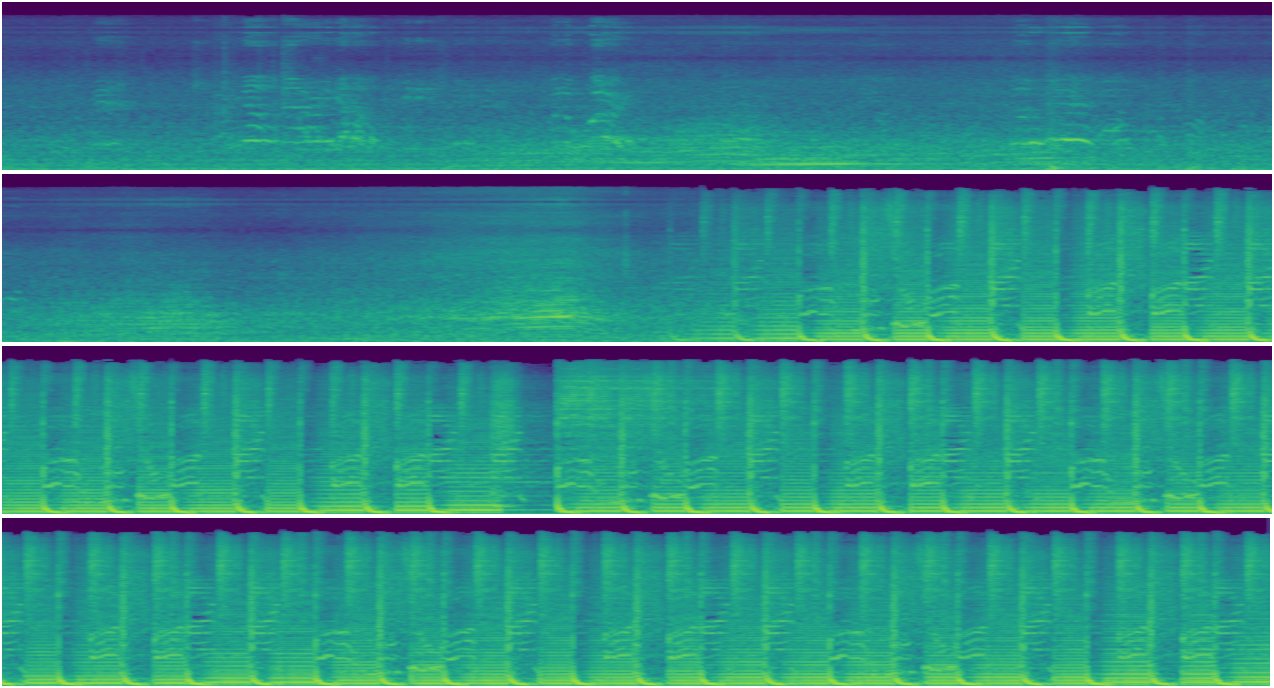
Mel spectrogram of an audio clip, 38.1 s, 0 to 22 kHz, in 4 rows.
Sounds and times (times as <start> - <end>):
Car: 0.0 - 22.2
Outside, urban or manmade: 0.0 - 38.0
Speech: 0.6 - 4.8, 7.5 - 9.8.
